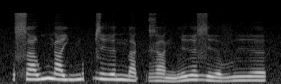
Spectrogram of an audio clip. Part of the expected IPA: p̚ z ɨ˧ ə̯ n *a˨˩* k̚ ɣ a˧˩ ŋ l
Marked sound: correct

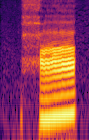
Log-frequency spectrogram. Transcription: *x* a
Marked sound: incorrect: ħ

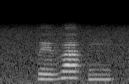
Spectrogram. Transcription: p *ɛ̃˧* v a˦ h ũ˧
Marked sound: incorrect: ɛ˧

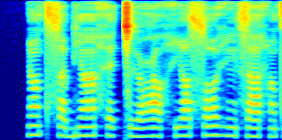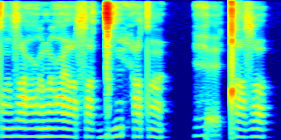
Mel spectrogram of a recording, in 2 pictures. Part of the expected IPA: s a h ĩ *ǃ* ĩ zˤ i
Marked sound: incorrect: tˤ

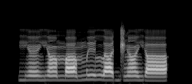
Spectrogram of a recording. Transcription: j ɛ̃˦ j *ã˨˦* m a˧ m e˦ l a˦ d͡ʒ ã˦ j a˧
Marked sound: incorrect: ã˧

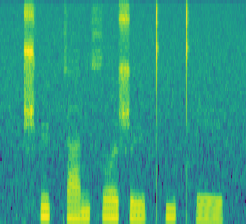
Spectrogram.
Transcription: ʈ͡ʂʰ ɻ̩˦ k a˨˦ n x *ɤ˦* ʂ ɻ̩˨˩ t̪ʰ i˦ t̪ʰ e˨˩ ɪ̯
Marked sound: correct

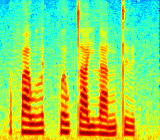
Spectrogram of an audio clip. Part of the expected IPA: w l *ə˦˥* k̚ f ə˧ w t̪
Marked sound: correct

